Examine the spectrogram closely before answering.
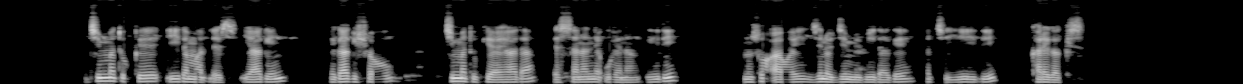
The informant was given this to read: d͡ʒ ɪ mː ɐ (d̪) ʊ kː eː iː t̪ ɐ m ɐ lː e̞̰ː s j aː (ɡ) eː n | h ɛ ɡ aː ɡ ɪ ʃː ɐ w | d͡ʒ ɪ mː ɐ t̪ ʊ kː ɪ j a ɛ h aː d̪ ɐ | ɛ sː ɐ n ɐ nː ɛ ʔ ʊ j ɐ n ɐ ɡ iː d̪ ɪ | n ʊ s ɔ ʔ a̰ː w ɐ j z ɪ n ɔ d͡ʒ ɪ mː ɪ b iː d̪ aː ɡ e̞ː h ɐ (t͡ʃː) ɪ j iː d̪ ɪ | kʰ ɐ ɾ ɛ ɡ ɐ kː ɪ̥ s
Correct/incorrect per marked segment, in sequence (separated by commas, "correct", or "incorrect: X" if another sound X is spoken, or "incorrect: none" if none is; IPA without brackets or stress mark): incorrect: t̪, correct, correct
